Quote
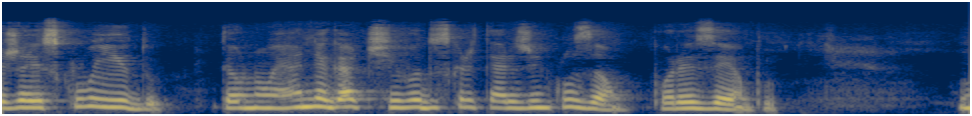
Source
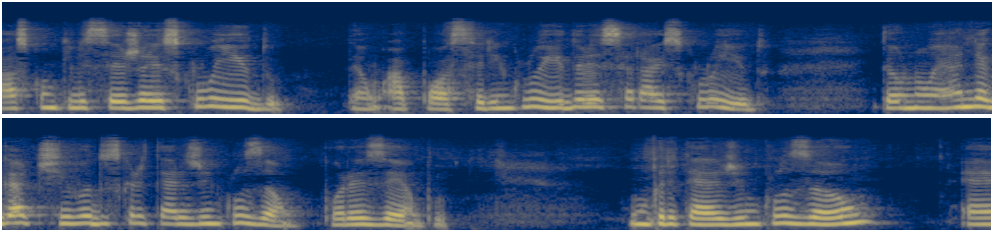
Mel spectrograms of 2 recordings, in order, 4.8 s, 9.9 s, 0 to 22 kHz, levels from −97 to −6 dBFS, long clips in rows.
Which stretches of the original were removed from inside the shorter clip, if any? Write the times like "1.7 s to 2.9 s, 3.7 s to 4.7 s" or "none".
1.6 s to 4.3 s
